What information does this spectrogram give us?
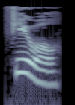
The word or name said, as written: fewel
